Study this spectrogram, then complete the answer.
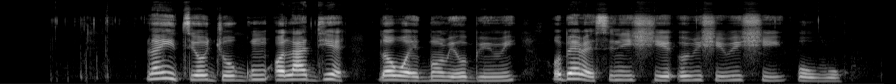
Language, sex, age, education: Yoruba, female, 15-29, tertiary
